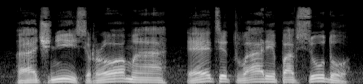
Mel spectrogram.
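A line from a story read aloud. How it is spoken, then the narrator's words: Angry hiss. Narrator (Russian): Зло прошипел Матвей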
